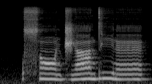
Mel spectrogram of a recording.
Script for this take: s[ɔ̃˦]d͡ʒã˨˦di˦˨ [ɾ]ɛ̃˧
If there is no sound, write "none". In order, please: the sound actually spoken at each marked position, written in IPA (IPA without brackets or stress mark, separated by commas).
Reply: ɔ̃˨, ɾ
